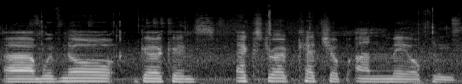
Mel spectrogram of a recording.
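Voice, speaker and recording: A man, a husband and father, chatting in a relaxed, laid-back way in a car. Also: mid-range voice, slow, noisy background. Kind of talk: casual chat. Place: inside a car.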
